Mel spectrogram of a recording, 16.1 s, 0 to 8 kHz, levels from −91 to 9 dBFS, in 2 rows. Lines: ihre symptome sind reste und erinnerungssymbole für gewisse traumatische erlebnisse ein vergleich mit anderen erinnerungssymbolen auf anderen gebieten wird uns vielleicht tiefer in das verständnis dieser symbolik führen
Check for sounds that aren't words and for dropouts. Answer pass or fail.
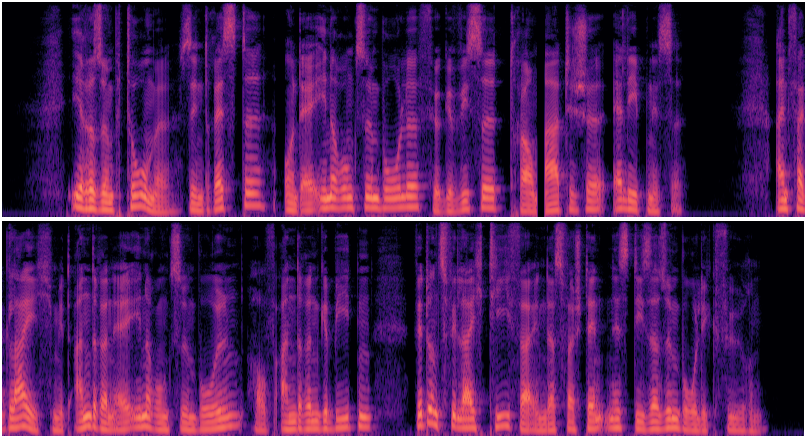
fail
